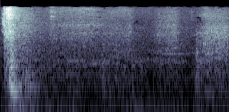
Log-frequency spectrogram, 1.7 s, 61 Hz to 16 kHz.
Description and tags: ATIK 2 - 148 stereoatik
MULTI HIT MACHINE SOUNDThese sounds were produced by banging on everything I could find that would make a sound when hit by an aluminium pipe in an old loft apartment of mine. A DAT walkman was set up in one end of the loft with a stereo mic facing the room to capture the sounds, therefore some sounds have more room sound than others. Sounds were then sampled into a k2000.
acoustic, household, percussion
